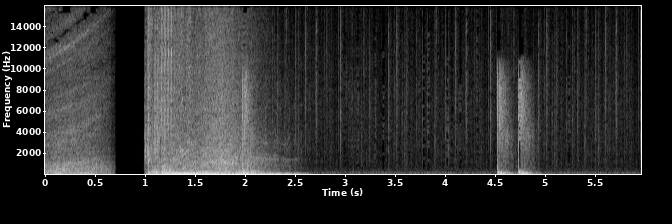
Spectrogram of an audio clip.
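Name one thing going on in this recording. A toy ragdoll thuds and bounces against the ground.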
